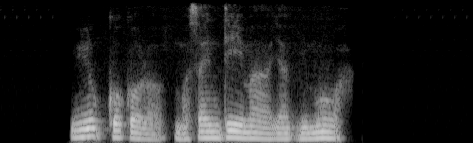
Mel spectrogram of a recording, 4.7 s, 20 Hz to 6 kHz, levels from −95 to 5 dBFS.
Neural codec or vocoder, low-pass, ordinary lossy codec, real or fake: codec, 16 kHz, 0.4 kbps, LongCat-Audio-Codec; 5.4 kHz; Opus, 64 kbps; fake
